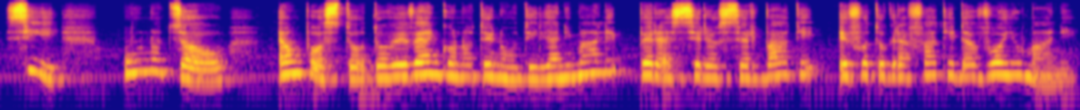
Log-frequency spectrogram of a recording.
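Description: Wise gentle pet guy in a kids story, as a woman reader does him, raised voice. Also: on the high side, normal speed, slightly rough, pitched above the performer's own voice. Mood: explaining. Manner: patient, explaining. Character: calm, knowing male pet companion.

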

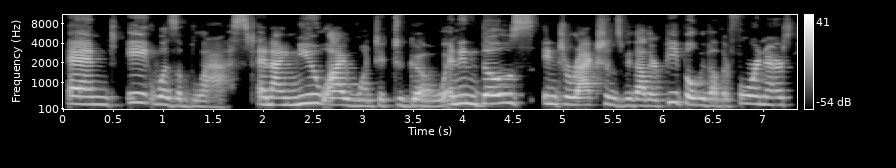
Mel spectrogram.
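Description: Guest, woman, voice sitting a bit high; earnest, rambling, restarts sentences. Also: fairly bright tone. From Portugal. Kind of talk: casual interview chat.

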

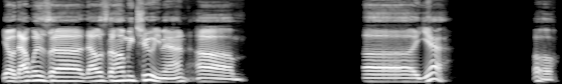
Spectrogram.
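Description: A man's voice: a little high, takes it slowly, a bit bright, smooth, no echo, clean studio sound. A man with a lisp and whistling s sounds hosting a podcast in a casual, slangy, chatty monologue that swears freely. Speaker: podcast host.

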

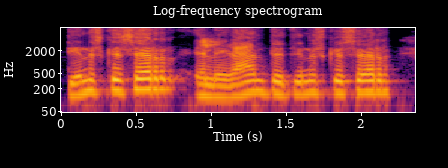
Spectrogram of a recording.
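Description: A man's voice: on the high side, slow pace, no echo, studio quality. A man with a Mexican accent hosting a podcast, talking in a casual, slangy and rambling monologue and acting out the people he quotes. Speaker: podcast host.

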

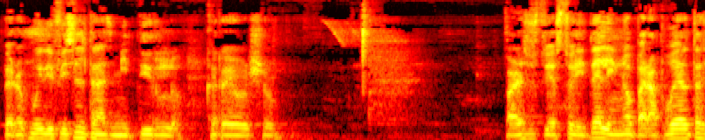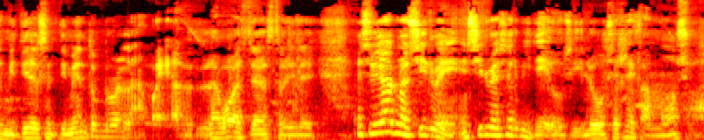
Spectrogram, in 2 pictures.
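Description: Husky-voiced Peruvian man telling stories. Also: fairly low pitch, quick pace. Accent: Peruvian Spanish. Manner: animated, laughs often, swears casually. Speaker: vlogger. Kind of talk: casual storytelling monologue. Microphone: camera setup with microphone.

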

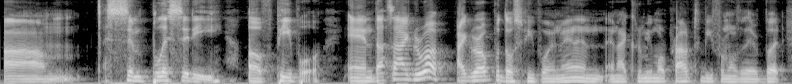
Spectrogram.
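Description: This is a music artist from Mexico, in his thirties, appearing as a guest in a casual interview. He talks fairly fast with few pauses in a lowish voice. His delivery is energetic, with repeated words and Spanish phrases mixed in.

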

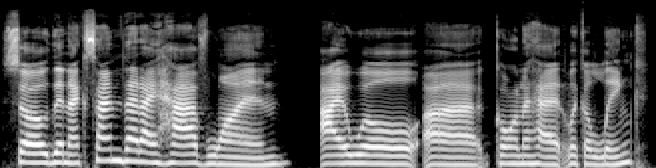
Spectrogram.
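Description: A woman's voice: mid-range voice, fairly even intonation, a little slow, fairly bright tone, clear, resonant tone, no room sound, studio quality. A woman co-hosting a podcast in casual chat, rambling with fillers and frequent laughter. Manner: giggly, rambling with many fillers. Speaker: podcast co-host.

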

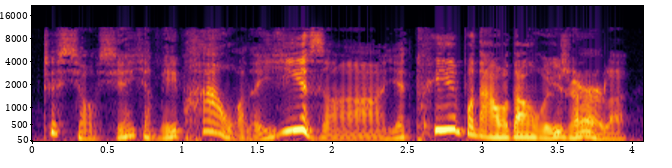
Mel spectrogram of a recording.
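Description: A man's voice: medium pitch, wildly swooping pitch, brisk, husky. A man voicing a boastful, coarse male gang boss, taunting his rivals. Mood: indignant grumbling.

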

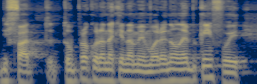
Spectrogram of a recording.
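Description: A man's voice: on the low side, steady tone, very fast. A man hosting a podcast, telling funny stories in casual chat and laughing often. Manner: jokey storyteller, laughing often. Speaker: podcast host.

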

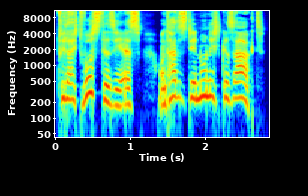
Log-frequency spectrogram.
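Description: A woman voicing a defiant young heroine who answers a goblin with sharp, scornful retorts. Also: fairly high pitch, moderate pace, no echo, clean studio sound, pitched above the performer's own voice, lightly acted.

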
